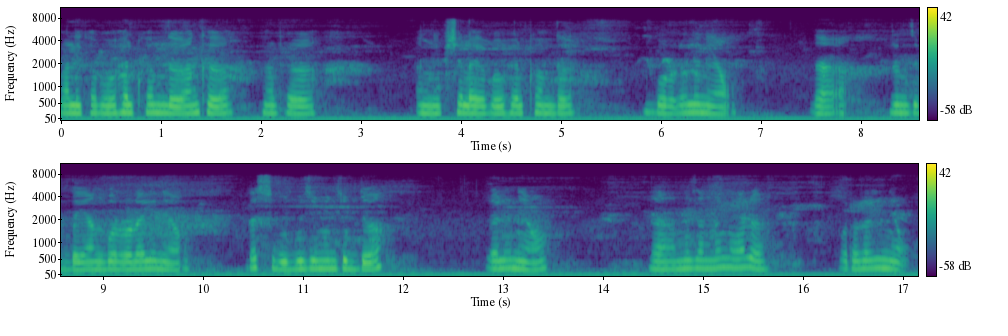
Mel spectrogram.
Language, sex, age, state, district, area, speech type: Bodo, female, 18-30, Assam, Udalguri, urban, spontaneous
